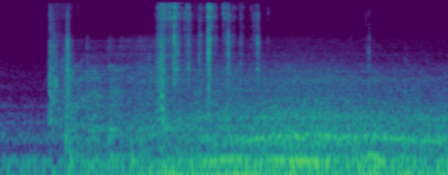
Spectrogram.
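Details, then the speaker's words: Ford truck that won't start in Park: after jiggling the shifter into neutral there is a short crank, then it catches cleanly and settles into a steady low idle. The cause is a loose dash screw. "get it in neutral and then it starts"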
